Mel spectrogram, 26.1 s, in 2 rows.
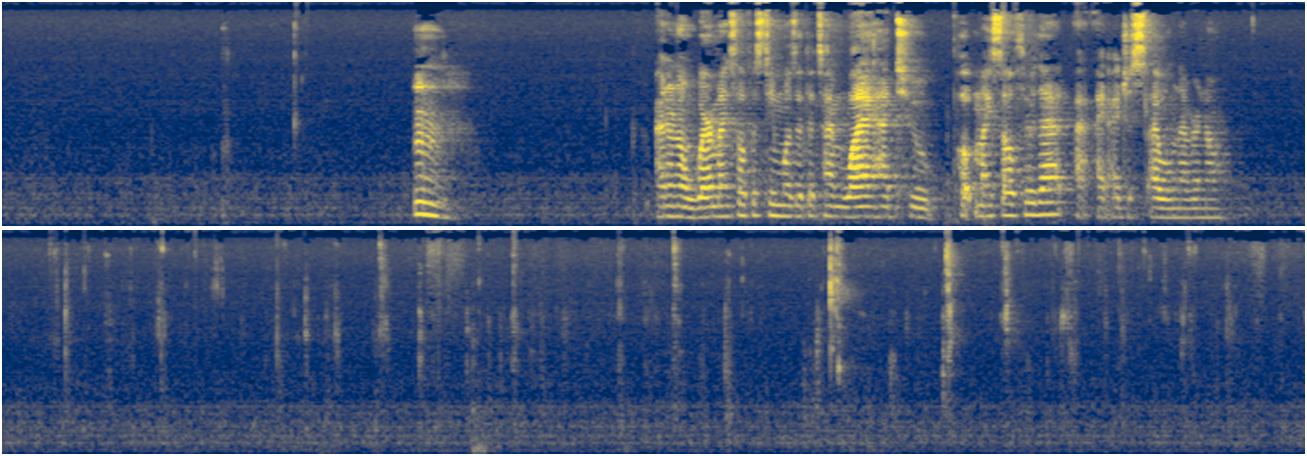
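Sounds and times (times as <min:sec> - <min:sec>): faint chewing: 0:13.2 - 0:26.0.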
